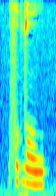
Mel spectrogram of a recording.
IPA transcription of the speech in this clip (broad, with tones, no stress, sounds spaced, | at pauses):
f u˦˥ ʔ d oː˧ w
